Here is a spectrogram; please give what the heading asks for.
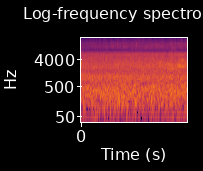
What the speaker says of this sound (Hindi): देखिए खड्ड में पानी आ रहा है हल्का हल्का, और कितनी प्यारी आवाज़ लग रही है।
